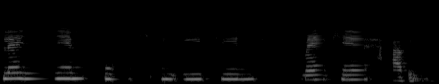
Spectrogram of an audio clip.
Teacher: Hay que tener mucho cuidado con el sonido del ing porque la G no suena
